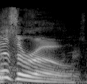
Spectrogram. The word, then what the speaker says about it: Cicero: I think I'm saying that right. – Amazon facility in Cicero, Illinois. – Cicero. – Walked out this morning. The group. – I said it like I was from Alabama.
